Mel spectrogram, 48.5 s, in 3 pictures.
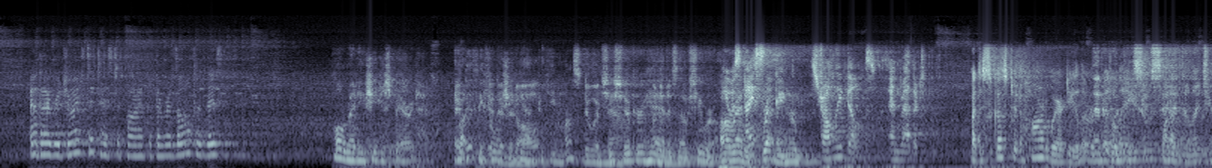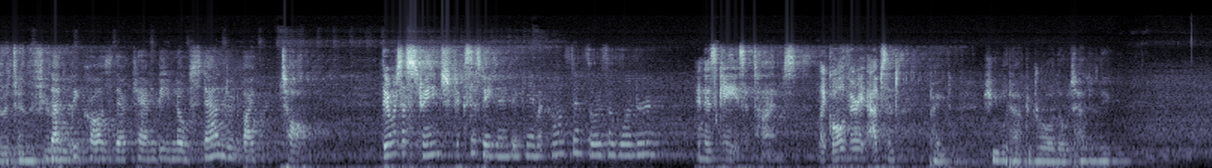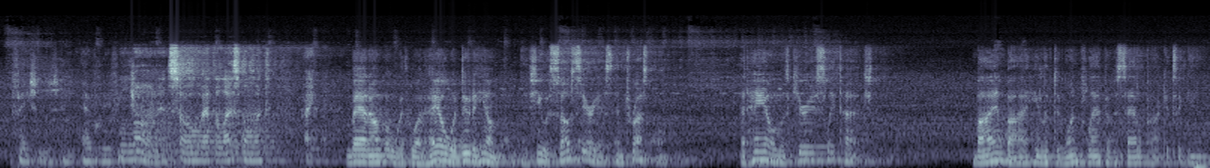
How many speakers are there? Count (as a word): eight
